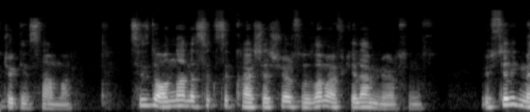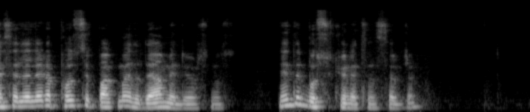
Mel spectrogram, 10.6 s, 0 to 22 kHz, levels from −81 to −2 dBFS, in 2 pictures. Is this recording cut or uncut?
uncut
